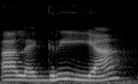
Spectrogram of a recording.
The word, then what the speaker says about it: alegría: So alegría or alegría. I like alegría, so I want to make sure that this breaks apart from this. And in order to do that, I have a weak vowel here. So I'm going to put an accent mark on it to make it give it enough strength to break apart from the I sound.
